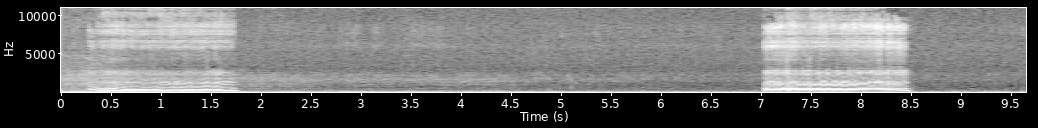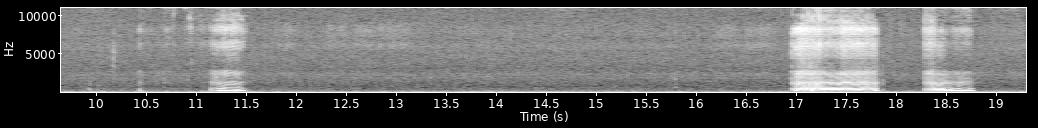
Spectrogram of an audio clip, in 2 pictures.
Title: How does a chihuahua snore?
